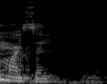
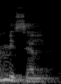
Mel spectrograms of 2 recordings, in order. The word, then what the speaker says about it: micelle: ये जो अरेंजमेंट हो जाती है सोप मॉलिक्यूल्स की, इसको हम बोलते हैं माइसेल। ठीक है, या मिसेल, जो भी आप प्रोनाउंसिएट करें।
